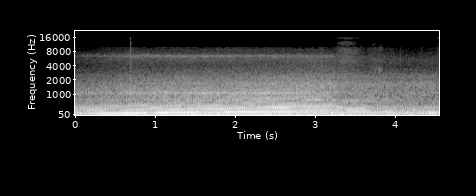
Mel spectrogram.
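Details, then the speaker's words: 2012 VW Golf GTI Mk6 with new Southbend stage 2 clutch and ECS stainless clutch line: engine note climbs smoothly as clutch takes up, no shudder and not much chatter; normal clutch engagement. "You already know, stage 2 south bend clutch in it, ready to roll. Sounds good, not a lot of chatter either."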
